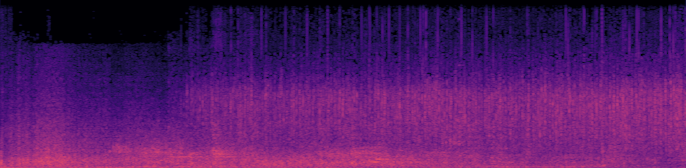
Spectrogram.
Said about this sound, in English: Flint slammed his hand down on the ground, and in seconds, most of the training field was ignited.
